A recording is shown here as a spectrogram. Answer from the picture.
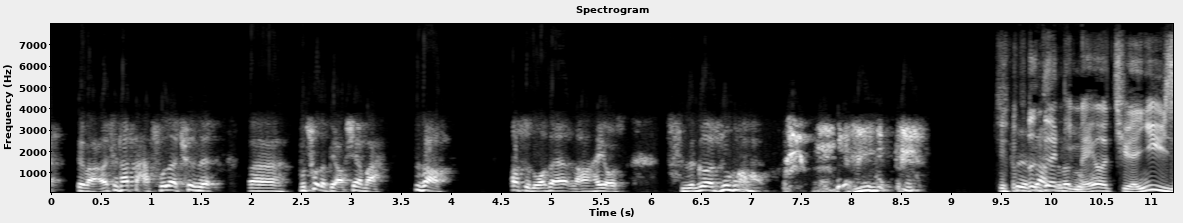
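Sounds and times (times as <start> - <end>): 
speech: 0.3 - 4.0, 4.6 - 8.8, 9.4 - 11.2
cough: 7.3 - 8.9.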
